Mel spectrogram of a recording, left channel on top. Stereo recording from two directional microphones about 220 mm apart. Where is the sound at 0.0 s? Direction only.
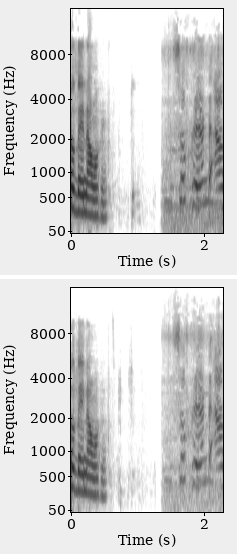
40° left (ahead or behind).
